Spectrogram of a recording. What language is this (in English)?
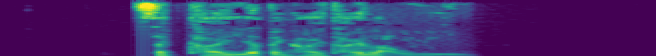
Cantonese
